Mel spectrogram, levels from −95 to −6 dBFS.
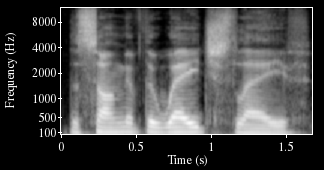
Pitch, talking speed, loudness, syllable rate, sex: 110 Hz, 215 wpm, -15 LUFS, 4.6 syllables/s, male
